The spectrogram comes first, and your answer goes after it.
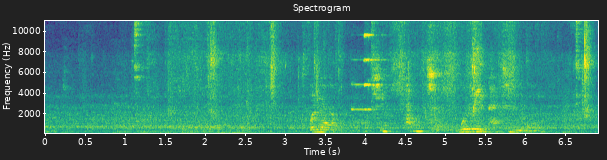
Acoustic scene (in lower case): elevator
